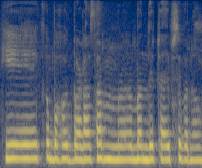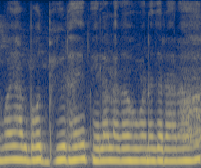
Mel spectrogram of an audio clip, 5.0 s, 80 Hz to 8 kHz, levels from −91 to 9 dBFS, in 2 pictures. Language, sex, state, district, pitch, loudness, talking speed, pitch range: Hindi, female, Delhi, New Delhi, 230 Hz, -13 LUFS, 275 wpm, 220-240 Hz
